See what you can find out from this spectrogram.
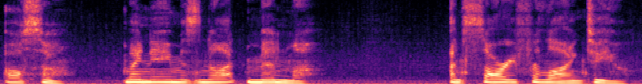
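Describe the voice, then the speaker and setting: A woman playing a brash, stubborn teenage boy ninja hero with a raspy voice in an English anime dub. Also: on the high side, a little slow, a little hiss or hum, natural voice. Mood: somber, subdued. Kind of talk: English-dubbed anime acting.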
